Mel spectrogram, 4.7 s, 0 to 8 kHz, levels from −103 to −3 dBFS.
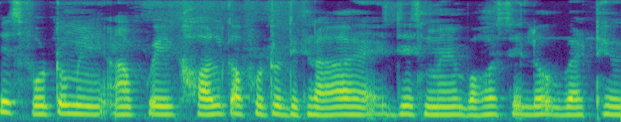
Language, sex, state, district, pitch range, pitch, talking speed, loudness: Hindi, female, Goa, North and South Goa, 195-205 Hz, 195 Hz, 220 wpm, -17 LUFS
